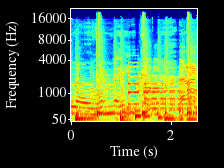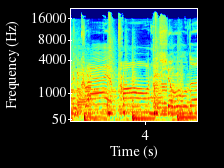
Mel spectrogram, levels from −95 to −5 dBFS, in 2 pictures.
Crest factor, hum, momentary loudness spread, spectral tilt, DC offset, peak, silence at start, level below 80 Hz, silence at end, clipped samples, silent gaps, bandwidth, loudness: 14 dB; none; 3 LU; -5 dB/octave; under 0.1%; 0 dBFS; 0 s; -24 dBFS; 0 s; under 0.1%; none; over 20 kHz; -15 LUFS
